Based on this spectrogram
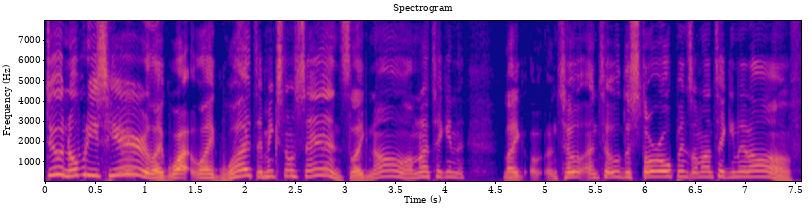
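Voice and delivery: high-pitched, incredulous arguing; exasperated protest. Retold or imitated. Employee refusing manager over earphone, exasperated protest. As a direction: argue back high and fed up.

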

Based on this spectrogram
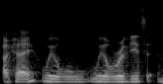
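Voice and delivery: revisit said the French way, as ree-vee-zee; French accent. Real, not acted. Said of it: "Oh, God, I went French then".

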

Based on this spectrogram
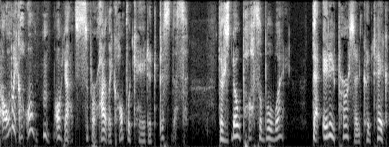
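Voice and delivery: quiet, low mocking voice of an expert; mocking nerdy voice. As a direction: mumble it like a smug know-it-all, drawing out the end. Mocking the guest's claim.

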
